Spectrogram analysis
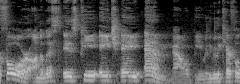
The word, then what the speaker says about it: Pham: this particular name Pham we always hear a lot of people trying to do something cute with it like safe okay so that's what I'm talking about if you want to say it right though you gotta say say it one more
